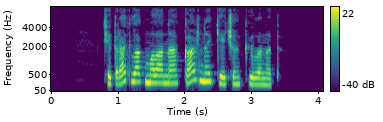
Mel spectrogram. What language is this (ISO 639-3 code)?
chm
